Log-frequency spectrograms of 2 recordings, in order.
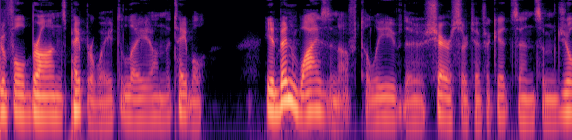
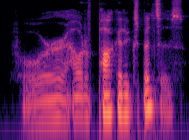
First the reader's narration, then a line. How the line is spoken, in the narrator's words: murmuring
